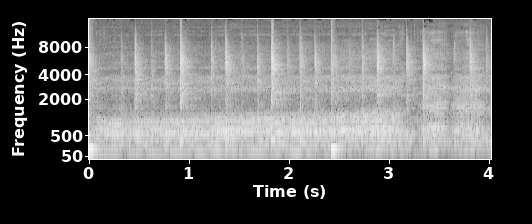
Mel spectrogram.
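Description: Male voice singing a long, wavering melismatic line of Arabic devotional chant (inshad) through a PA. Underneath are a low held drone and a steady percussion beat.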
